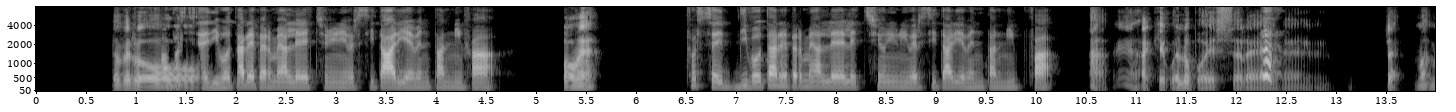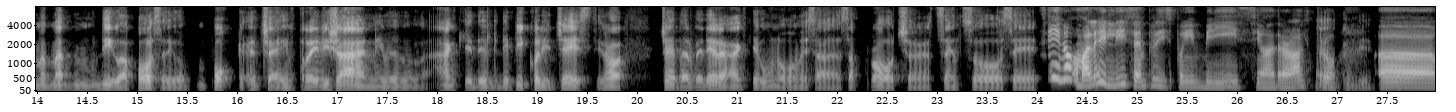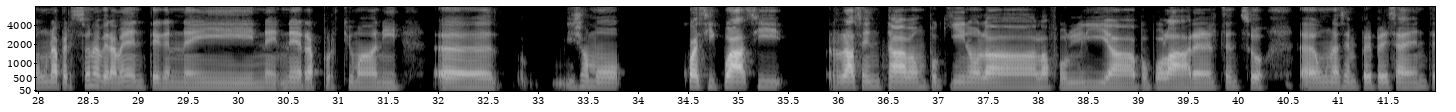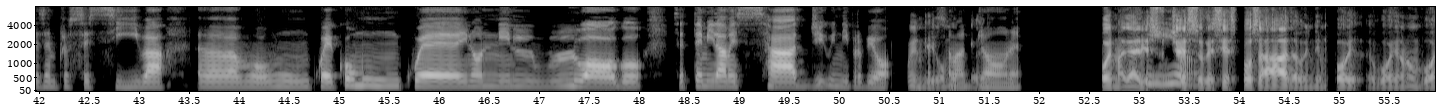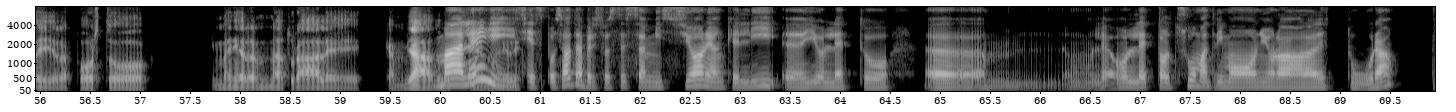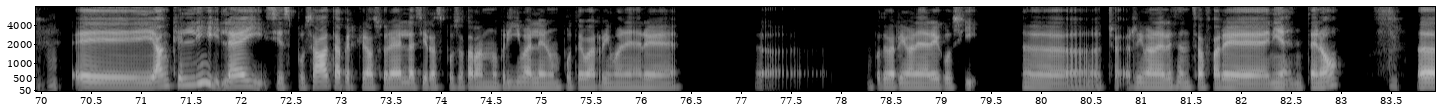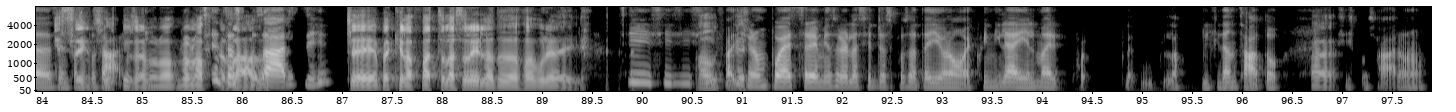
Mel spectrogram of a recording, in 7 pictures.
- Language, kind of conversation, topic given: Italian, podcast, Come si può bilanciare il dare e il ricevere favori nella propria rete?
- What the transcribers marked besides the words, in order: other background noise; chuckle; "cioè" said as "ceh"; "cioè" said as "ceh"; "cioè" said as "ceh"; unintelligible speech; drawn out: "nei"; "nei" said as "ne"; "ovunque" said as "vovunque"; "proprio" said as "propio"; drawn out: "ehm"; drawn out: "e"; "cioè" said as "ceh"; laughing while speaking: "Senza sposarsi"; "Cioè" said as "ceh"; chuckle; unintelligible speech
